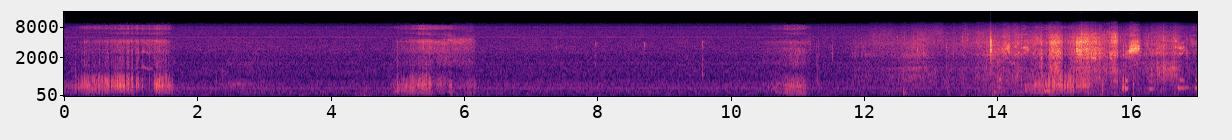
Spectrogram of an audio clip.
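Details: Diego, a sleeping cat with sleep apnea, giving loud rough snores separated by quiet pauses of several seconds.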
